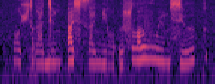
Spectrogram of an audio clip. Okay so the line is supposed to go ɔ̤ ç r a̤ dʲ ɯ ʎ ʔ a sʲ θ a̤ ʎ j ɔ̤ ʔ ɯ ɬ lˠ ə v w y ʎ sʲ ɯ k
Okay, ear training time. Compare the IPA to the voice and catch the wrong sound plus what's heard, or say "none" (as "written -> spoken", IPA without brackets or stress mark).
ə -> ɯ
